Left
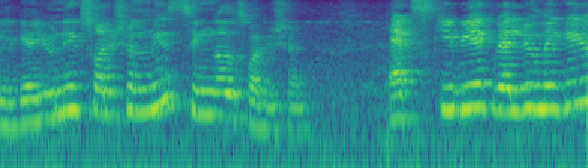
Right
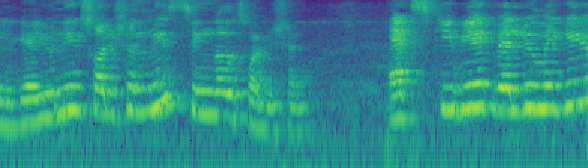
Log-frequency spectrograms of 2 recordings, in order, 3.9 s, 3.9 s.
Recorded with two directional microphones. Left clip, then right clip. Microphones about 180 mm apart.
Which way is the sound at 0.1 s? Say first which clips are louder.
Even; 15° left (ahead or behind).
